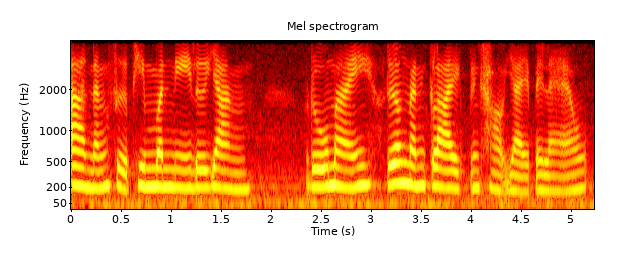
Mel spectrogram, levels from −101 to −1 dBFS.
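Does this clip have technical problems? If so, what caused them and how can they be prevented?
No, nothing in this speech clip stands out as a technical problem, so there's no cause to track down and nothing that needs preventing.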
